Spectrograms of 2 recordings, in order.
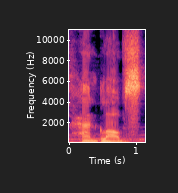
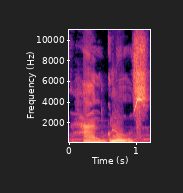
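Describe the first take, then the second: First: Gloves has the same vowel as love. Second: Gloves has a vowel unlike love. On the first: The speaker calls it right. "The right thing to say is hand gloves" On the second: The speaker calls it wrong. "Most people often say hand gloves, but this is wrong"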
